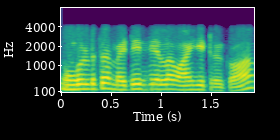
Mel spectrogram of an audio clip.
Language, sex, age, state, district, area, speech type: Tamil, male, 45-60, Tamil Nadu, Erode, rural, conversation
